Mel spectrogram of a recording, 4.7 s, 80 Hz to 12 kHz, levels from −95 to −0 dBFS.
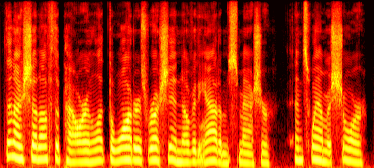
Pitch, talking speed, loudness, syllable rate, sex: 180 Hz, 245 wpm, -17 LUFS, 6.2 syllables/s, female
